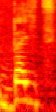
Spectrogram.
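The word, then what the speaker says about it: בית: Alors, Bet, Yud, Tav, ça fait Bet, mais ça se lit aussi Baït, qui veut dire la maison.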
